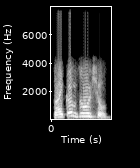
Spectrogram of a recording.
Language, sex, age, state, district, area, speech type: Kashmiri, male, 18-30, Jammu and Kashmir, Kulgam, rural, conversation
